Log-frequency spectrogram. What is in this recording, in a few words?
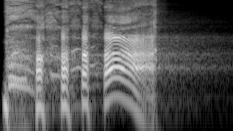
"yay", voicepack; smite; merlin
